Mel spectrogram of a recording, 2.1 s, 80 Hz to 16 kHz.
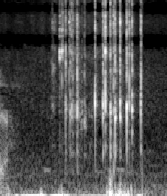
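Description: Rust-Oleum Painter's Touch 2X aerosol spray paint can being shaken, its mixing ball rattling in a fast run of sharp clicks for about a second, over a steady low rumble.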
